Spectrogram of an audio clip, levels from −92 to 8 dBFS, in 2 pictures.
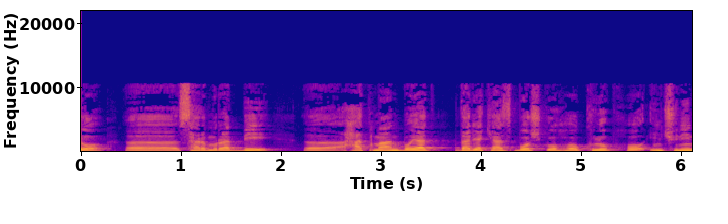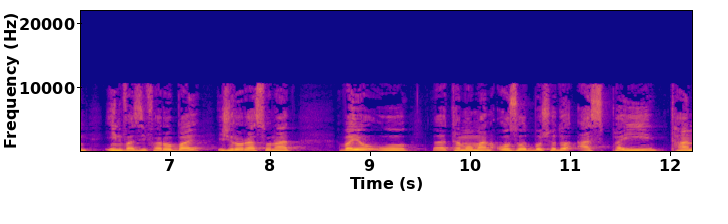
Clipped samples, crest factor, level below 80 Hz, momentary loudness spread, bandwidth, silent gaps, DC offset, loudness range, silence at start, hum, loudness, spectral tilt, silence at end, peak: under 0.1%; 18 dB; -62 dBFS; 8 LU; 11 kHz; none; under 0.1%; 3 LU; 0 s; none; -21 LUFS; -6.5 dB/octave; 0 s; -4 dBFS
